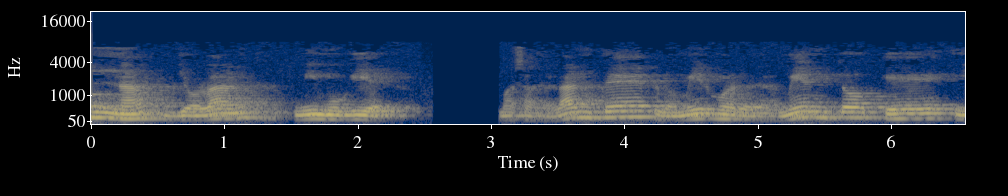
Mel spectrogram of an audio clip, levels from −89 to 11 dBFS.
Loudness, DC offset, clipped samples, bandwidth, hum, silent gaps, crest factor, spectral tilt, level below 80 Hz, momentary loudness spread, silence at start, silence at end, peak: -21 LUFS; under 0.1%; under 0.1%; 7.2 kHz; none; 2.59-3.05 s; 16 dB; -9 dB/octave; -66 dBFS; 11 LU; 0 s; 0 s; -4 dBFS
